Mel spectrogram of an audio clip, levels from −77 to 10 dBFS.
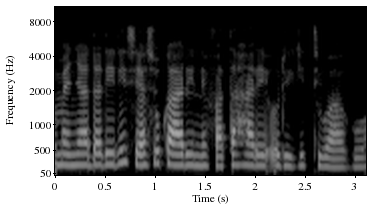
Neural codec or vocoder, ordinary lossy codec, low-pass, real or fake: none; MP3, 96 kbps; 7.2 kHz; real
